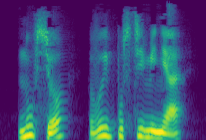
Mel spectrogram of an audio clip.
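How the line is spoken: Slightly trembling voice. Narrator (Russian): чуть дрогнувшим голосом заговорил Найт

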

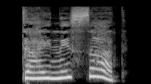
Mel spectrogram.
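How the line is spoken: Delighted exclamation. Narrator (Russian): Восторженно воскликнула Элла

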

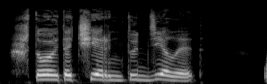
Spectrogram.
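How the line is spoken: Speaking in Navi tongue. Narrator (Russian): по навьему заговорил

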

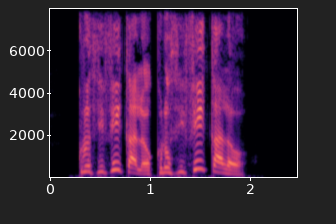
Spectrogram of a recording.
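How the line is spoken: Crowd shouting. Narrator (Spanish): los sumos sacerdotes y los guardias gritaron

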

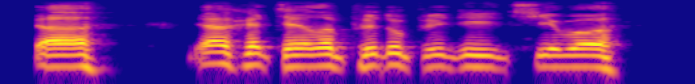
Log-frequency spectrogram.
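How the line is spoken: Moaning. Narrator (Russian): простонала Лорелли

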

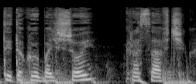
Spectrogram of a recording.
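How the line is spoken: Playful girlish voice. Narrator (Russian): произнесла девушка игривым голоском

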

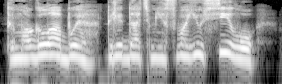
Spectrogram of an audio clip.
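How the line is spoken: Breathless exhale. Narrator (Russian): выдохнул Горан

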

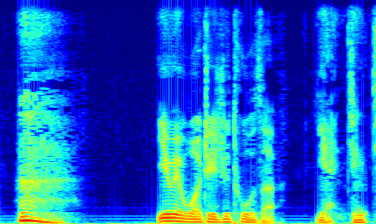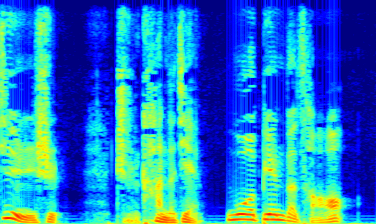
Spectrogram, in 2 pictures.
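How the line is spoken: Amused, smiling remark. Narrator (Chinese): 红军笑了笑，说了一句

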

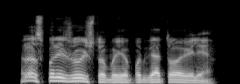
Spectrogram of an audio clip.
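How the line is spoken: Sigh. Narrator (Russian): вздохнул Ивар

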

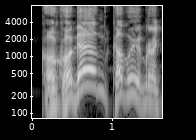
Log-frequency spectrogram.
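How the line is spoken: Group shouting. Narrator (Russian): кричала часть

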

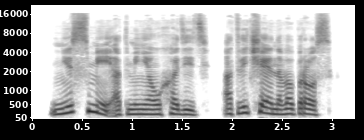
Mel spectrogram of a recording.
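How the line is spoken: Growled. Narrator (Russian): рыкнул

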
